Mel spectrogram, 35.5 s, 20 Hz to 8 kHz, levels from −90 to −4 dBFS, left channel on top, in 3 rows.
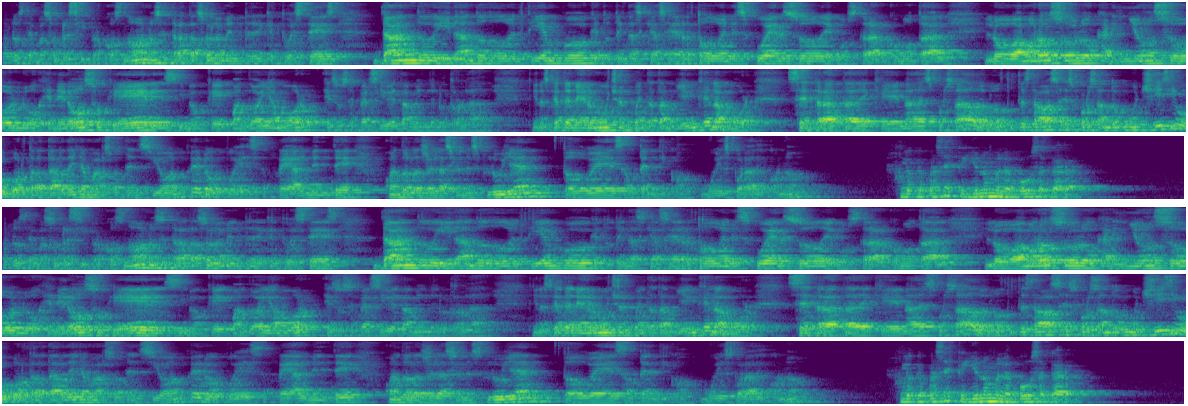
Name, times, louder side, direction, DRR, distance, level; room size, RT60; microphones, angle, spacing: voice 1, 0.0-31.6 32.6-32.7, equal, 30° left, 0 dB, 6.4 m, -27 dB
voice 2, 32.7-34.3, right 1 dB, 25° right, 5 dB, 1.4 m, -23 dB
19.0 x 16.5 x 2.4 m, 0.80 s
head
